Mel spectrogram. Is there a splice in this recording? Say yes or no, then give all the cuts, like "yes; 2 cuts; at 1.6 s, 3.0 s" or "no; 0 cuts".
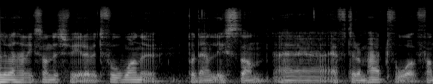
no; 0 cuts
